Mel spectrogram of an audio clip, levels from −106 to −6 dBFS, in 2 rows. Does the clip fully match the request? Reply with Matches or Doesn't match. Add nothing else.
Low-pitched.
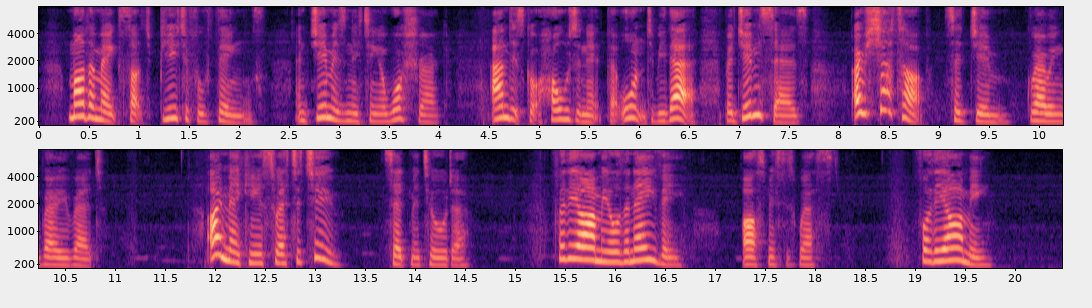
Doesn't match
